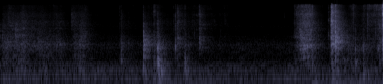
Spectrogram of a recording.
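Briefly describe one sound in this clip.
Hands shuffle and tap cardboard card packs in a box.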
